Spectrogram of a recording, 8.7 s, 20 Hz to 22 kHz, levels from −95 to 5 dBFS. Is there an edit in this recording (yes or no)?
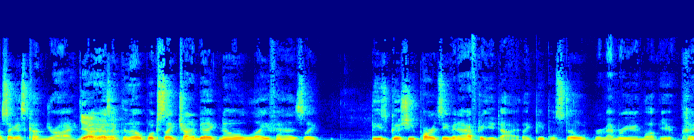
no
